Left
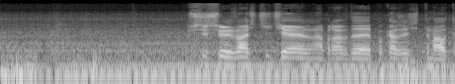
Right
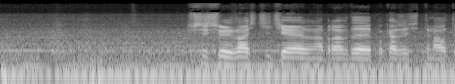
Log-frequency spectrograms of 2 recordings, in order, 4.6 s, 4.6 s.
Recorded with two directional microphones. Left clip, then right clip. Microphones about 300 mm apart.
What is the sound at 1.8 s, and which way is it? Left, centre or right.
Speech, centre.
